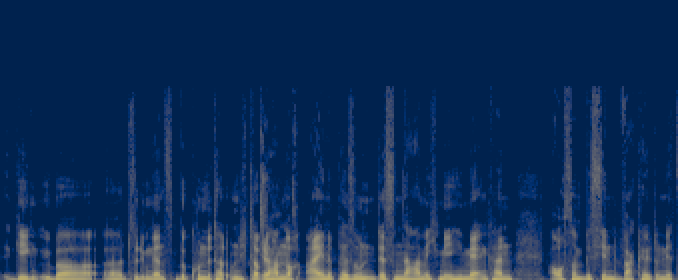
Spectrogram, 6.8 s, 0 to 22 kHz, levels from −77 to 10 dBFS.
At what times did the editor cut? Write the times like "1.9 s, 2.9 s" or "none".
1.3 s, 5.5 s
